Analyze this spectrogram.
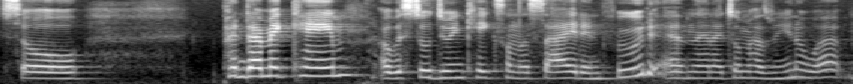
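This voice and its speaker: An ordinary speaking voice with ordinary pitch variation. The pace is fairly quick. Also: woman, fairly high pitch for a woman. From Miami, Florida (Cuban-American). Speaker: food truck owner and chef. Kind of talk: casual chat.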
